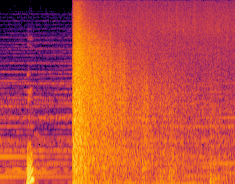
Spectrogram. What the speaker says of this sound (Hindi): मोई बारिश कब रुकेगी।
